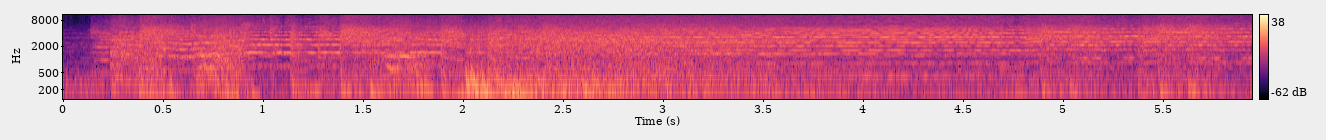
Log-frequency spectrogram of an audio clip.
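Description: A loud movie explosion roars for several seconds, a dense wall of crashing noise layered with high, ringing, siren-like tones that swell again near the end. No one speaks.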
